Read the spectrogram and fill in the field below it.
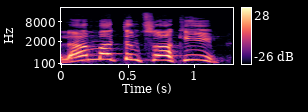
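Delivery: high-pitched protesting question; indignant priest. Acted. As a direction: challenge them, pitched well up. (שאלה נרגזת בקול גבוה)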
